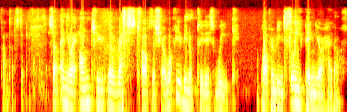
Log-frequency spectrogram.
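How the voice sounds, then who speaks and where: A man hosting a casual live stream, talking in a slow, even way that often trails off. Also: lowish voice, a little hiss or hum. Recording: dull lo-fi stream audio.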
